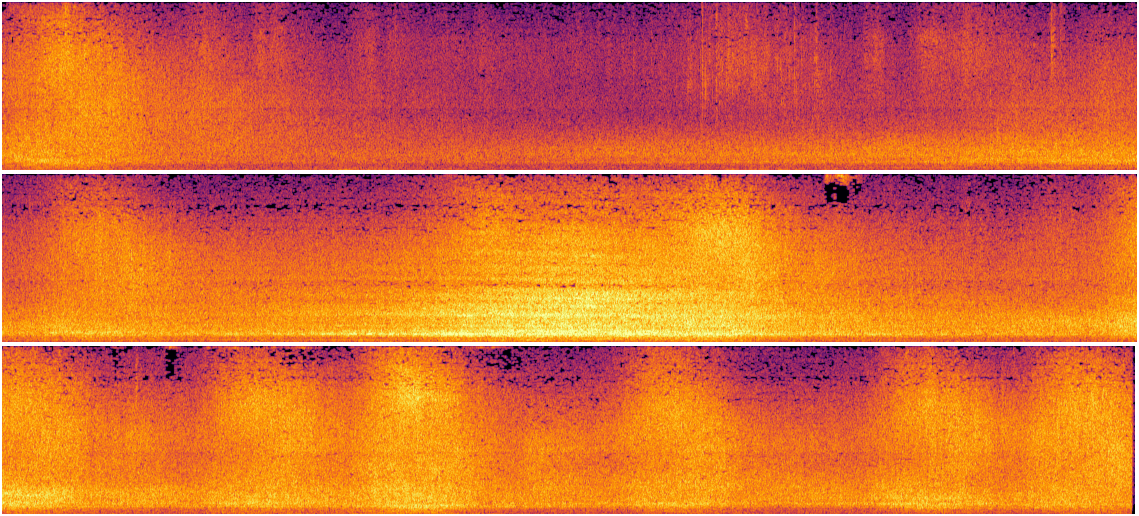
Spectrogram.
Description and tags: Street noise cars and a tram
A field recording in Leipzig/Germany.
Some cars drive on a wet street and a tram drives from left to the right.
Street-noise, cars, field-recording, tram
